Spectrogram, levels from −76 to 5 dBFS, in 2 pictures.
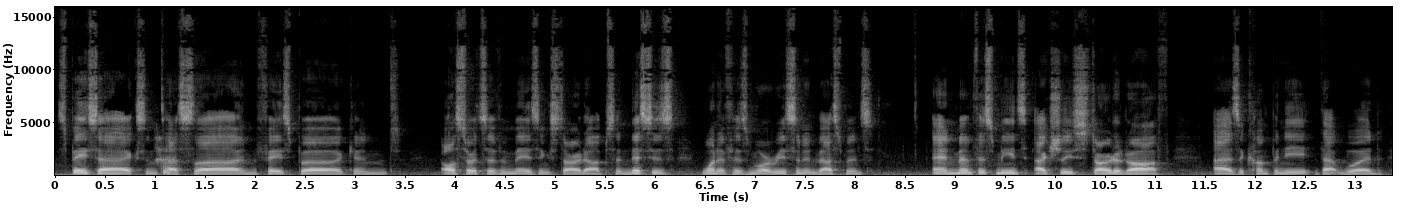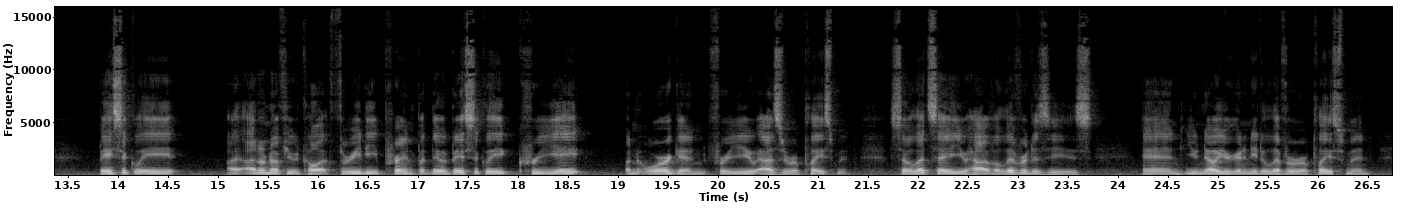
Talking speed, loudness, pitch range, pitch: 160 wpm, -22 LUFS, 100-115 Hz, 105 Hz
